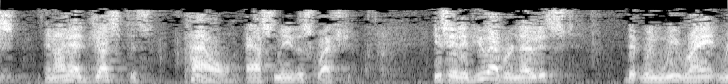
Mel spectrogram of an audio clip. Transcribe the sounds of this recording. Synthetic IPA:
s | ɨ̃ɾ̃aɪɨd̚d͡ʒʌstɨspʰaʊlˠæsk̚miðɪskʰw̥ɛ̰st͡ʃɨ̃n | isɛd̚hɨvjɨɛvə˞noʊɾɨs | ðɨʔ̚wɨ̃nwiɹæ̃ɹ

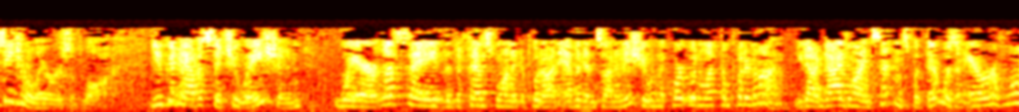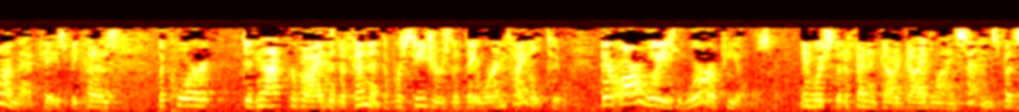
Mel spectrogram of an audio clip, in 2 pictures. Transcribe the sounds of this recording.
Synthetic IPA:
sid͡ʒə˞l̩ˠɛɹə˞zʌvlɔ̰ | jɨkɨd̚ɨvəsɪt͡ʃʉeɪʃɨ̃n | wə˞lətseɪðɨdɨfɛ̃nswɑ̃ɾ̃ɨd̚tʰɨpʰʊɾn̩ɛ̰vɨɾɨ̃nsn̩ɨ̃nɪʃʉə̃nðɨkʰɔɹʔ̚wʊdⁿn̩tlɛt̪̚ðə̃mpʰʊɾɨɾn̩jɨɡɑɾɨɡaɪdˡlãɪ̃nsɛ̃ñʔn̩sb̥ʌt̪̚ðə˞wʌzɨ̃nɛɹə˞ʌvlɔə̃nðɨ̰t̚kʰeɪsb̥ɨkʰʌz | ðɨkʰɔɹt̚ | d̥ɨdⁿnət̚pʰɹ̥ɨvaɪd̪̚ðɨdɨfɛ̃ndɨ̃nðəpʰɹ̥ɨsid͡ʒə˞zðɨt̪̚ðeɪwə˞ɨ̃ntʰaɪɾl̩ˠd̚tʰʉ | ðə˞ʔəweɪzwə˞ɨpʰilˠz̥ | ɨ̃nwɨt͡ʃðɨdɨfɛ̃ndɨ̃nɡ̥ɑɾɨɡaɪdˡlãɪ̃nsɛ̃ñʔn̩sb̥ʌt

